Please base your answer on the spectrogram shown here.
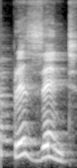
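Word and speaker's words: present: The highlighted word is pronounced with the stress on the second स्लेबल। यहां पर second स्लेबल है। पहला फर्स्ट स्लेबल है पी आर ई प्री। और सेकंड स्लेबल है सेंट। तो यहां पर प्रेजेंट।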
